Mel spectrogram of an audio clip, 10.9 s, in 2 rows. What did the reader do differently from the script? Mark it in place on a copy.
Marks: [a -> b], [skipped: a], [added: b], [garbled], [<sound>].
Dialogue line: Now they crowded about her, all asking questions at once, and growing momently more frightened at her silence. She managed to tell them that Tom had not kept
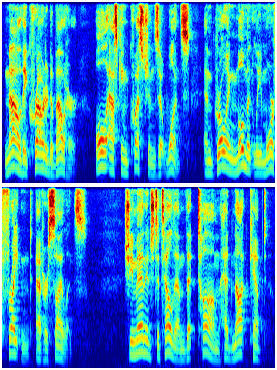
Now they crowded about her, all asking questions at once, and growing momently more frightened at her silence. She managed to tell them that Tom had not kept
